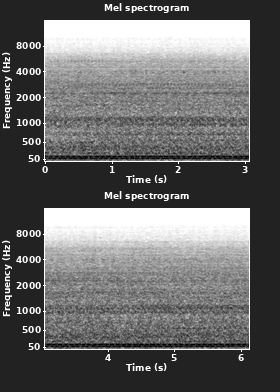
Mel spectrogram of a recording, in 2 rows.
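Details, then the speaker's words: Rebuilt Cummins ISL9 (in-frame rebuild after dusting) at operating temperature: even, steady idle clatter, no knocks, misses or whine. Oil pressure about 35 psi at idle, up to 70 under throttle; no drips, healthy. "Pressure is about 35 psi idling, engine operating temperature, so that's good. It'll go up to 70 when you romp on it."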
